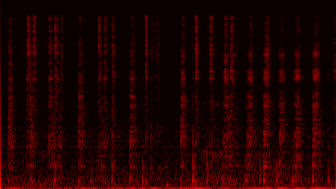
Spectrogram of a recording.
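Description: Pen writing block capital letters on paper: a quick run of short scratching strokes.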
